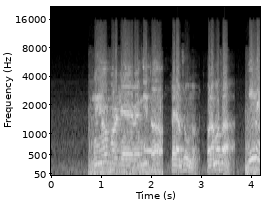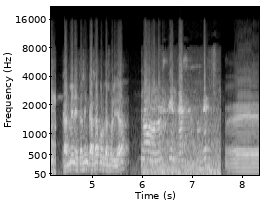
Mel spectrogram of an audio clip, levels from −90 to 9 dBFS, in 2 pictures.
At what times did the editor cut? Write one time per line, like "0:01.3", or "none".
0:03.0
0:03.7
0:05.8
